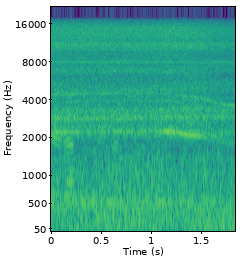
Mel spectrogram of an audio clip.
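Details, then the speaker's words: FMS/E-flite 80mm 12-blade ducted fan being balanced at the flying field, this run being the best-balanced position; smooth, steady high-pitched whine with no wobble or pulsing in level, running evenly and well balanced. "that last one was the best all right so what we're gonna do now this is the best one"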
